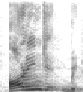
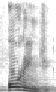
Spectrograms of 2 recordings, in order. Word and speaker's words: orange: So British English ಆರೆಂಜ್, America English ಓರೆಂಜ್, ಹೀಗೆ ಉಚ್ಚಾರಣೆ ಬರುತ್ತೆ.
